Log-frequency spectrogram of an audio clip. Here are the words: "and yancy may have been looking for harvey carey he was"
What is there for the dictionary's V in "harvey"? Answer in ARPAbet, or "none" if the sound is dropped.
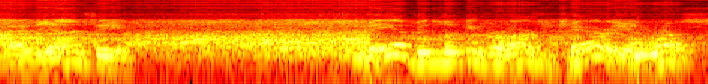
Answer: none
